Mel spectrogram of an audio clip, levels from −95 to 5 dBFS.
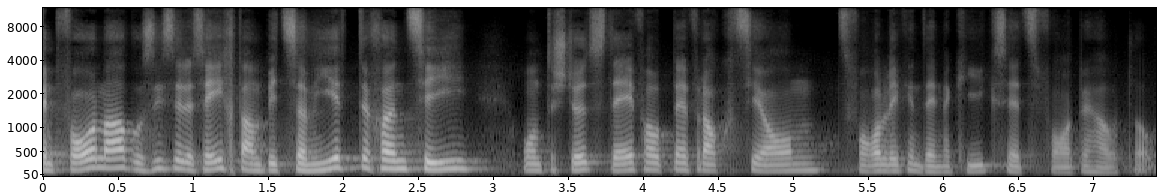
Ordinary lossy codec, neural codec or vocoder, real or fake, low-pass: none; codec, 24 kHz, 0.9 kbps, WavTokenizer, large speech release; fake; none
